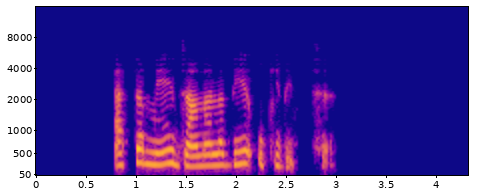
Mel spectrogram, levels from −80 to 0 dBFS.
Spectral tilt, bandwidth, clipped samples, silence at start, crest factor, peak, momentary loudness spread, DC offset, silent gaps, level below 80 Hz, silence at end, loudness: -7.5 dB/octave; 5.2 kHz; under 0.1%; 0.8 s; 20 dB; -2 dBFS; 19 LU; under 0.1%; 2.66-2.71 s; -68 dBFS; 1.35 s; -20 LUFS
